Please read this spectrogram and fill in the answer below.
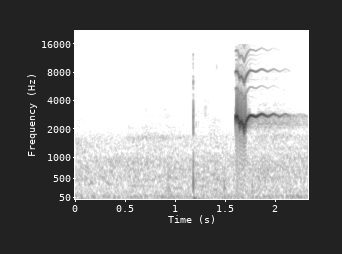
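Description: A comic whistle-like sound effect: a sudden high tone about one and a half seconds in that dips briefly, then holds steady and fades. A faint click comes just before it.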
